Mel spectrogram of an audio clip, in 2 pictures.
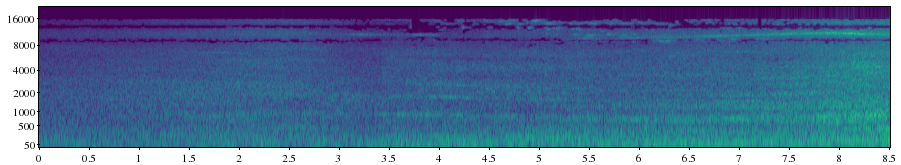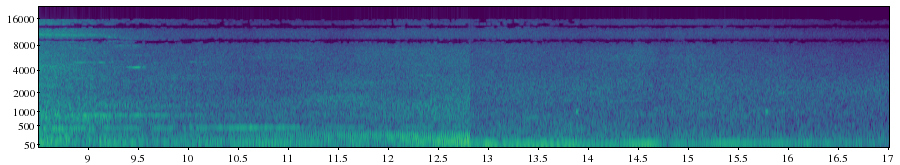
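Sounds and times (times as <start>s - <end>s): fire engine diesel engine: 0.0s - 17.0s
truck tyres on road: 0.0s - 17.0s.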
